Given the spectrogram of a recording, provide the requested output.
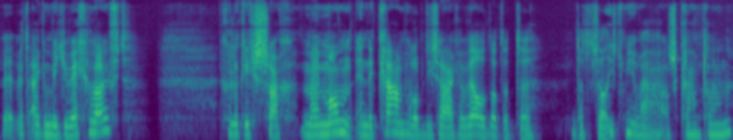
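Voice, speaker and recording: Delivered fairly slowly, the speech keeps a fairly even intonation. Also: woman, medium pitch for a woman. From Netherlands, Tilburg area (North Brabant). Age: 40s. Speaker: survivor and perpetrator of domestic violence. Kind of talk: personal testimony interview. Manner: halting, many hesitations.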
